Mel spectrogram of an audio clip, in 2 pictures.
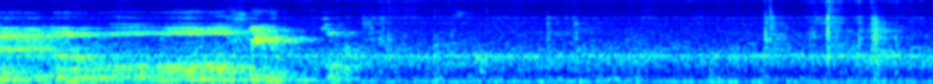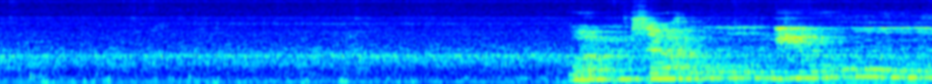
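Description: A boy chants melodically through a microphone and loudspeakers in an echoing hall.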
